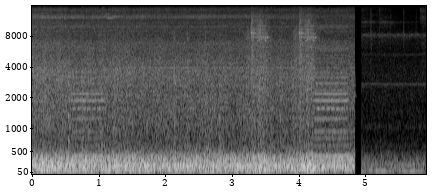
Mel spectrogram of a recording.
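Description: A train rumbles loudly as it approaches.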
